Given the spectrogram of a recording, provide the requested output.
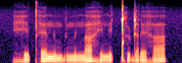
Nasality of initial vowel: oral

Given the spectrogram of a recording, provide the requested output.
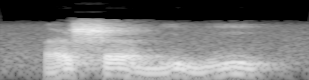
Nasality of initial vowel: oral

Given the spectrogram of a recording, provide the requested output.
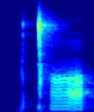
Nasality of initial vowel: oral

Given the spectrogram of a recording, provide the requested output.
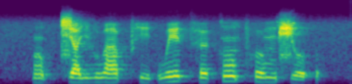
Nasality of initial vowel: nasal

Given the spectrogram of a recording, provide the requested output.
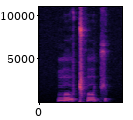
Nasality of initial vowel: nasal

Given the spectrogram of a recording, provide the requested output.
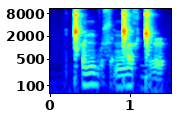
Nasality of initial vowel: oral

